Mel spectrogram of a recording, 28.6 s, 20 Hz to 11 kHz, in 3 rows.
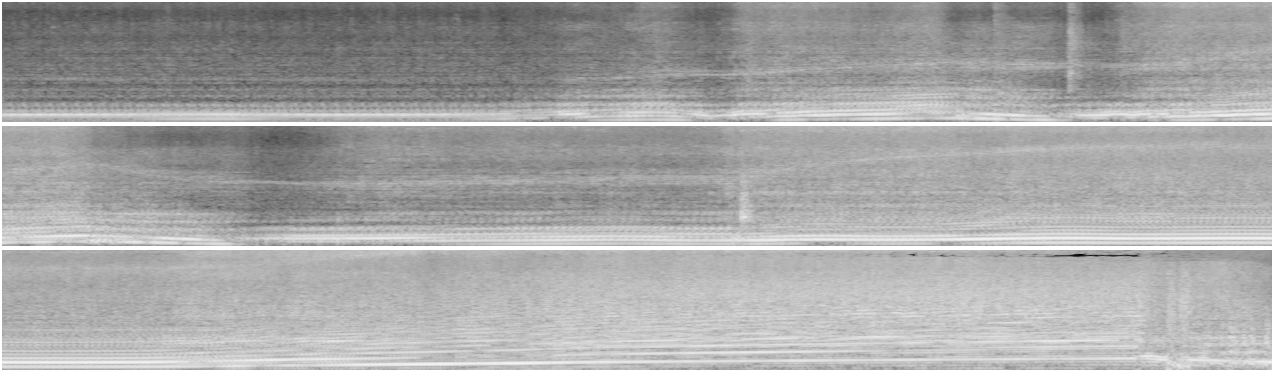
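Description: Big-turbo Audi 1.8T 20-valve four-cylinder on a hub dyno: idling, then several quick throttle blips, then a long full-throttle pull whose pitch climbs steadily for about twelve seconds with a high whine rising with it, before the throttle is lifted sharply near the end.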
